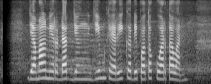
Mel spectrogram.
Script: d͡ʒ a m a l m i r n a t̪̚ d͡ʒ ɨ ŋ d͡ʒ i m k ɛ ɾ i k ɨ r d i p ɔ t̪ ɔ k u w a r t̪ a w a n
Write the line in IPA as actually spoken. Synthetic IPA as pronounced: d͡ʒ a m a l m i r d a t̪̚ d͡ʒ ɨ ŋ d͡ʒ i m k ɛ ɾ i k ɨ r d i p ɔ t̪ ɔ k u w a r t̪ a w a n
